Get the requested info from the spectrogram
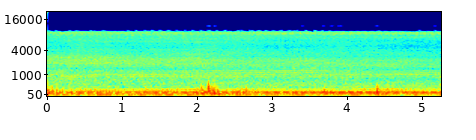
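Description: Freight train of empty container flat wagons rolling away along the track: a steady low rumble with a few dull knocks, one about two seconds in and another near the end.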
